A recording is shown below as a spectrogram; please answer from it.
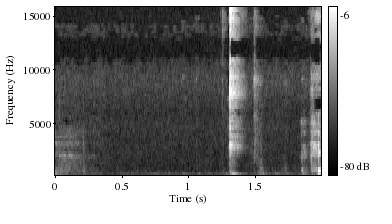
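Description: A single sharp snip of small scissors cutting into cotton fabric about a second in, followed by a couple of fainter clicks of the blades.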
